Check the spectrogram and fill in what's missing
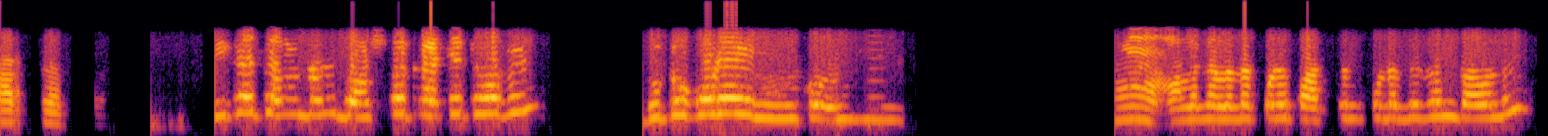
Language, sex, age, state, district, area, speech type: Bengali, female, 30-45, West Bengal, Howrah, urban, conversation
